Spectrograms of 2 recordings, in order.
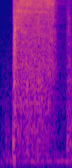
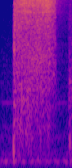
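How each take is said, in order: The two takes are said the same way.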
